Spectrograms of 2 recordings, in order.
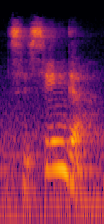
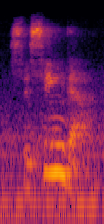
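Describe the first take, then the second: Both takes have the same delivery.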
